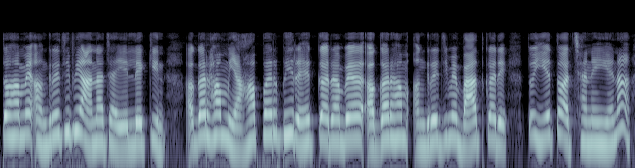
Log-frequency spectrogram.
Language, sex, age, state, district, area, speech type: Hindi, female, 45-60, Rajasthan, Jodhpur, rural, spontaneous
